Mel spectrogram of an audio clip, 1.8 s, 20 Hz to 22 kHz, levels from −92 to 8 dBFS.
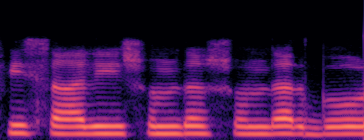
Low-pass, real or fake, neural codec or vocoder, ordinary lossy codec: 7.2 kHz; fake; autoencoder, 48 kHz, 32 numbers a frame, DAC-VAE, trained on Japanese speech; Opus, 24 kbps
